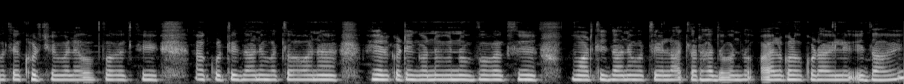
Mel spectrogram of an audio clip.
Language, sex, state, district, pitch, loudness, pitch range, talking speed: Kannada, male, Karnataka, Belgaum, 215 Hz, -16 LUFS, 210-220 Hz, 140 wpm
